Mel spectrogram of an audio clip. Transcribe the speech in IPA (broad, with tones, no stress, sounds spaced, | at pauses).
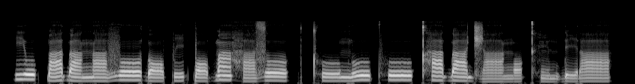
j u˦ k͡p a˨˦ ɗ a˨ ŋ a˨ v oː˦ ɗ ɔ˨ p i˨˦ k͡p ɔ˨ ɓ ã˦ h a˨ z ʊ˦ | tʰ uː˨ ŋ ɾ uː˦ pʰ uː˦ kʰ a˦ ɗ a˦ d͡ʒ aː˨ ŋ ɔ˨ kʰ ĩ˨ m ɗ i˨ ɾ a˦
